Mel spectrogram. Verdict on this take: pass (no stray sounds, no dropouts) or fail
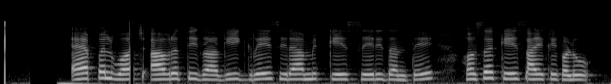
fail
